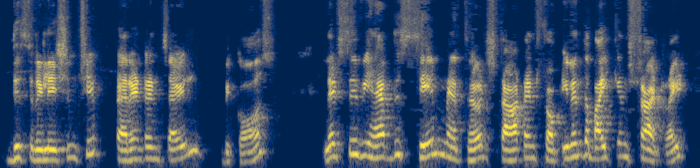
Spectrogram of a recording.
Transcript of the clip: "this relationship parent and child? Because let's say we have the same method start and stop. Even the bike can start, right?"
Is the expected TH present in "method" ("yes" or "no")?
no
